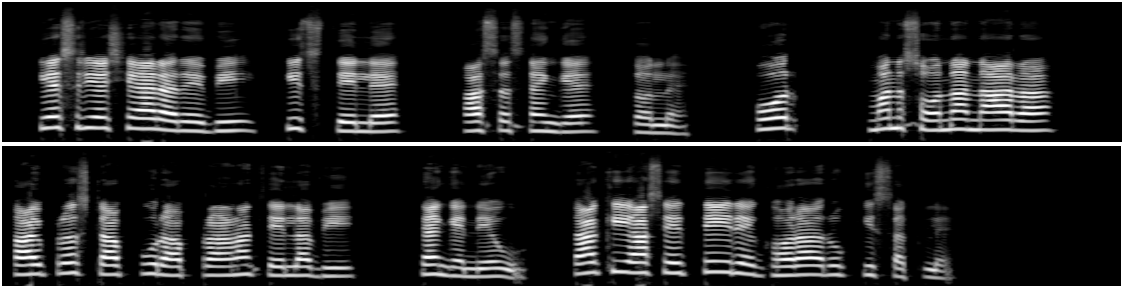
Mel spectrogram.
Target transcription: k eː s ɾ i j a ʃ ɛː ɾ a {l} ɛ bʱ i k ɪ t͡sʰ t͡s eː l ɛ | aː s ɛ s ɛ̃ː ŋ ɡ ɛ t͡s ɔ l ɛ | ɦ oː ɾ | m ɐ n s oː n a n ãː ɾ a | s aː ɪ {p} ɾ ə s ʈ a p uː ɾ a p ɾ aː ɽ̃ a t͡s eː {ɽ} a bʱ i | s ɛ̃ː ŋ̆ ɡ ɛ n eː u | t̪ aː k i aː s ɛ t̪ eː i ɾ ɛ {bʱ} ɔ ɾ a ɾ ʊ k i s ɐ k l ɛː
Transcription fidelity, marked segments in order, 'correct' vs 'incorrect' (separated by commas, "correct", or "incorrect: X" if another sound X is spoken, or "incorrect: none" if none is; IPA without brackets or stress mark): incorrect: ɾ, correct, incorrect: l, incorrect: ɡʱ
